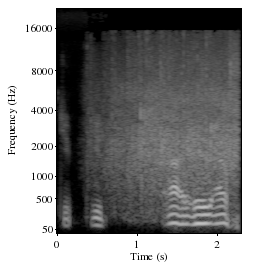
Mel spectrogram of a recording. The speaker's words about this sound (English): You'd like to thank me for saying it. Okay. Jeez, I'm getting thanked. I'm getting applause. Mm-hmm. Mm-hmm. positive reinforcement. Wow. Some shouts. Yeah, these guys are getting a little rowdy.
